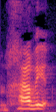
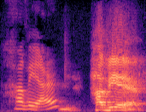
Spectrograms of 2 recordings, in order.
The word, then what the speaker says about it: Javier: some commentators say Javier what is the correct pronunciation because I'm horrible with names um jav jaier jaier Javier Javier Javier is that right Javier jaier it's like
